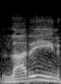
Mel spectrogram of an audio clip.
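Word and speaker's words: Leryn: Larine Franco.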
